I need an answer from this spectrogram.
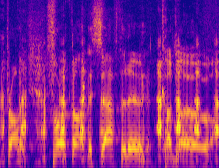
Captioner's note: laughter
